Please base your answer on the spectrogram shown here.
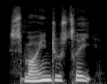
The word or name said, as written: småindustri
